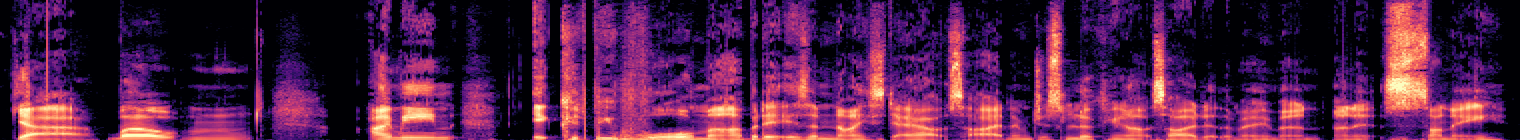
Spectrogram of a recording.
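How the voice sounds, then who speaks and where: A young man in his twenties hosts a solo podcast from home in a rambling, self-mocking way. His voice sits very low, and the sound is close and dry with no room around it. A sniffly nose runs through his talk. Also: fairly bright tone, dry recording. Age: 20s. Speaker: podcast host. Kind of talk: casual solo podcast chat. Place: at home, indoors.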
